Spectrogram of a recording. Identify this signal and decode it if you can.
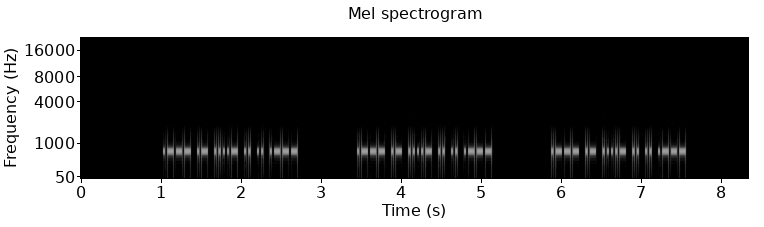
Morse code, heard as a keyed tone, about 44 wpm, 700 Hz. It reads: JA4IIJ JA4IIJ JA4IIJ
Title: Call Signs Repeated 2x - 45wpm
